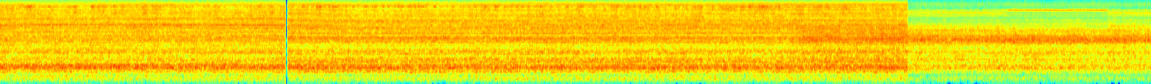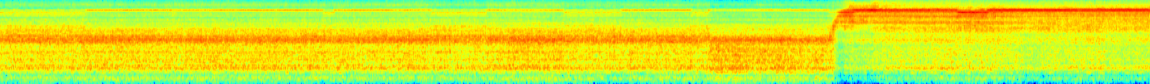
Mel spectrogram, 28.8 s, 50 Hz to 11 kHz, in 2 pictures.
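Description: Turbine noise from a Dornier 328JET on the ramp: a steady jet rush and whine. The tone changes abruptly about 11 s and 25 s in, and after the second change a high steady whine comes in strongly.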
